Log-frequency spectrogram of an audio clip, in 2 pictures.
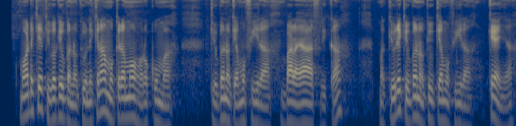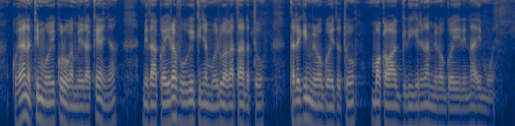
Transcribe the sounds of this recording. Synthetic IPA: mwadekiakeuɣakeuɣanɔkeunekeɾamokeɾamɔɦɔɾɔkuma | keuɡanɔkeamofiɾambaɾajaːfɾika | makeoɾɛkeuɣanɔkeukeamofiɾa | kɛɲakohɛanatimoekoɾoɣameɾeɾakɛɲameðakɔjaiɾafuɣekiɲamoɛɾuwaɣatandatotaɾeɣimeɾɔːŋɡɔetato | mwakawaɡiɾiɣeɾɛnameɾɔːɡɔeɾenaemwɛ

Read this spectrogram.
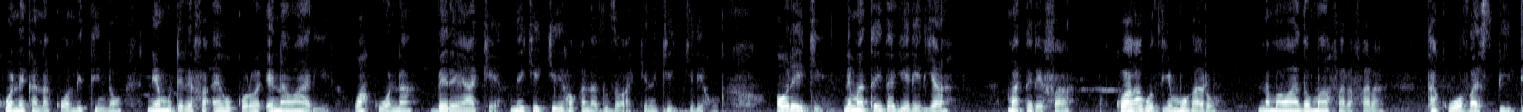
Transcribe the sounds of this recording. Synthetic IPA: koɔnɛkanakwametinɔneamodɛɾɛfaʔaeɣokɔɾɔʔɛnawaɾie | wʔakwɔna | bɛɾɛjakɛ̰nekekeɾeɦɔkanaðuðɔwa̰kɛnekekeɾehɔ | ɔɾeɡenematɛiðaɣeɾeɾia | matɛɾɛfa | kwaɣaɣoðiemoɣaɾɔ | namawaðɔmafaɾafaɾa | takwɔvaspidi

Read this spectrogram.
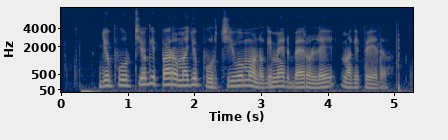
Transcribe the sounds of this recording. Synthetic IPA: d͡ʒopurtjoɡɪpaɾɔmad͡ʒopuɾt͡ʃiwomɔndɔɡɪ̰mɛdbɛɾɔlemaɡɪpɪd̪ɔ̰

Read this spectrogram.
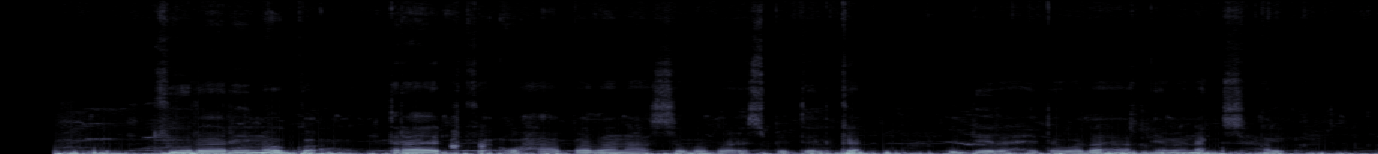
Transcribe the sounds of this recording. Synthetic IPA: t͡ʃʰuɾɐɾɪnɔɡɐ̰t̪ɾajɐrkʰɐ̰wɑħɑːbɐðɐnaːsɐβɐβɐ̰ʔɪ̰sbɛd̪ɛlkʰɐʊt͡ʃɛːðaħɪ̰d̪ɐwɐðɐɦɐɛ̰mɐnɐkshɐl

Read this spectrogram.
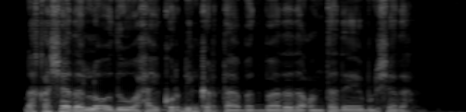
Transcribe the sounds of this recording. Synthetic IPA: ɖɑqɑʃɐðɐlɔðʊwɑħɑjkʰɔrɖɪŋkʰɐrt̪ʰaːbɐd̪̚baːðɐðɐʕʊnt̪ʰɐðɐɛːbʊlʃɐðɐ

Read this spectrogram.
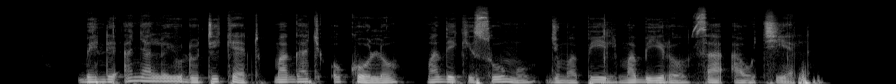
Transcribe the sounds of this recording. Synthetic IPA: bendeʔaɲalɔjʊdotikɛtmaɡat͡ʃokʰolo | mad̪ekɪsumud͡ʒʊmapilmabiɾosaʔawt͡ʃɪɛ̰l

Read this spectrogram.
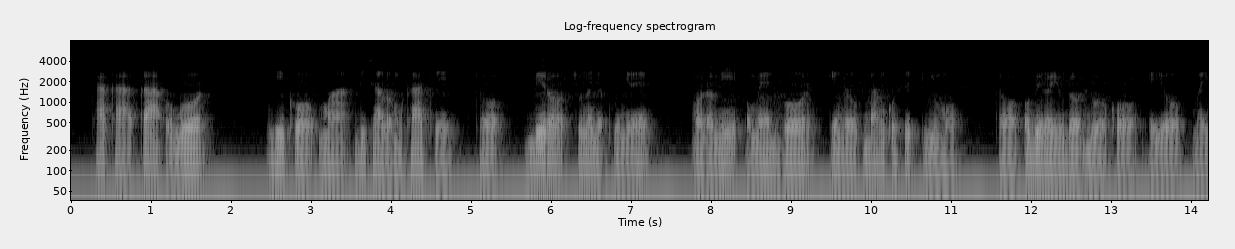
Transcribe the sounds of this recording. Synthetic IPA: kakakao̰ɡor | ndikʰomadit͡ʃalʔo̰mkatʰe | tɔ | biɾɔt͡ʃunad͡ʒapuɲɾɛ̰ | mɔndɔmɪɔmɛdboɾ | kendobaŋkosepimo | tɔobiɾɔjʊdɔdwo̰kʰɔ̰ | ejo̰ | ma

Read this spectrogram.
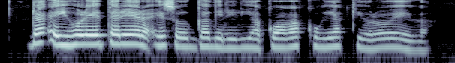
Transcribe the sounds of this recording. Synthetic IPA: daʔeiɦoɾeːtɛɾeɛɾaʔesoɡaɣeɾeɾiakwaɣakoɣeakeɔɾɔwɛɣa

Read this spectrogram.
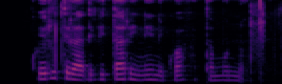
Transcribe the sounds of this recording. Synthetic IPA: kweɾut̪iɾaðivit̪aɾinenikwafat̪ːamunːɔ

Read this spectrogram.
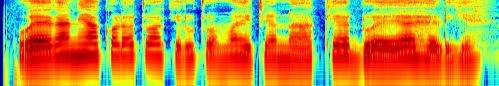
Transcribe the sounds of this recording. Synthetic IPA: wɛɣaniakɔɾɛtwakeɾutɔmahetianakɛdwɛjɛɦɛɾiɛ

